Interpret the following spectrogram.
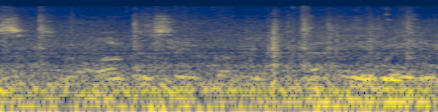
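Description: Tour coach moving at low speed: a steady low cabin rumble from the engine and road, with low voices talking quietly inside the cabin.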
